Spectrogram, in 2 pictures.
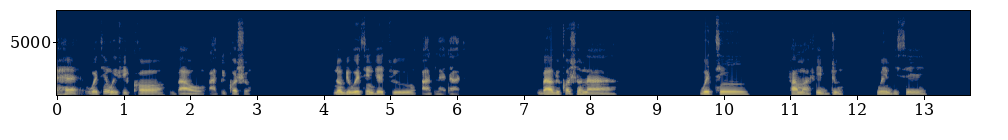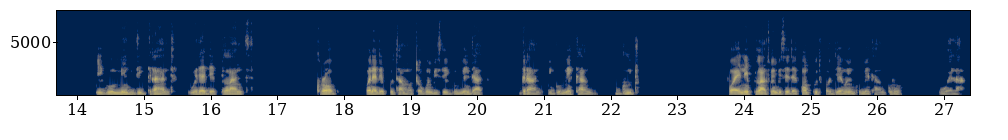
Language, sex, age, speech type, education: Nigerian Pidgin, male, 30-45, spontaneous, primary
